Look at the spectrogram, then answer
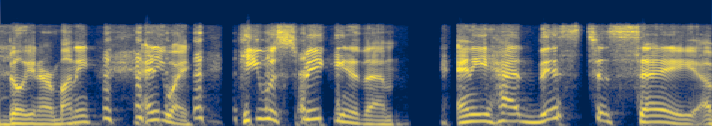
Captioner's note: laugh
